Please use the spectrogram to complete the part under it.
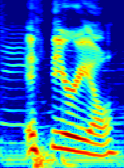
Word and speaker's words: ethereal: I almost said urethral. – What? – Instead of urethral. Urethral? Is that how you say it? – Ethereal. – Ethereal, that's what I was trying to say, not urethral.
